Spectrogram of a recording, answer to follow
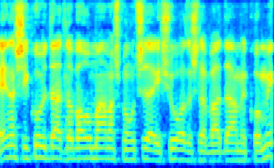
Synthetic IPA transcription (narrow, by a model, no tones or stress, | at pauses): ʔe̞naʃikujd̪aːt̪lo̞baʁumaːmaʃmaut̪ʃe̞laiʃuʁaze̞ʃelavaːd̪aːme̞ko̞mi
